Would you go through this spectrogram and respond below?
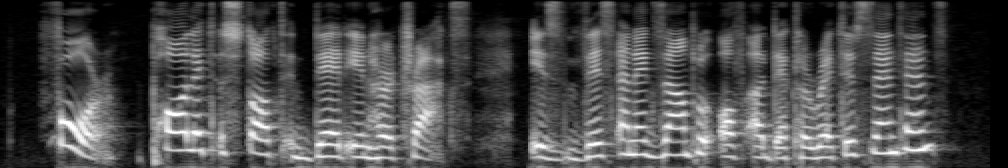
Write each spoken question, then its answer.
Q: Is this an example of a declarative sentence?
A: Yes, it is.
